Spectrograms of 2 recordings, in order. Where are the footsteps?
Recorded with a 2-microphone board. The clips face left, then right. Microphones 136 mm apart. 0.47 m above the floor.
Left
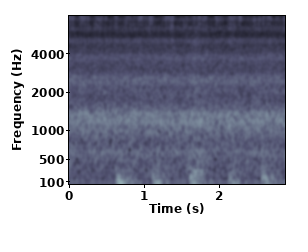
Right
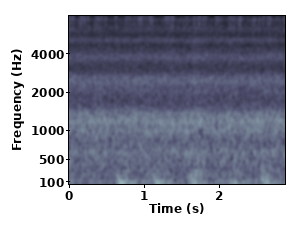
40° left (ahead or behind), 1.7 m; by 2.9 s 15° right (ahead or behind), 0.8 m.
